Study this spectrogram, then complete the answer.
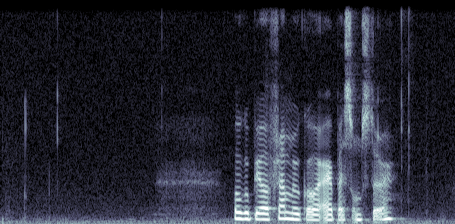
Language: Faroese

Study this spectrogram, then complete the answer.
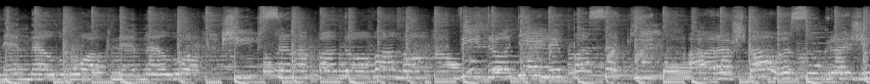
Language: Norwegian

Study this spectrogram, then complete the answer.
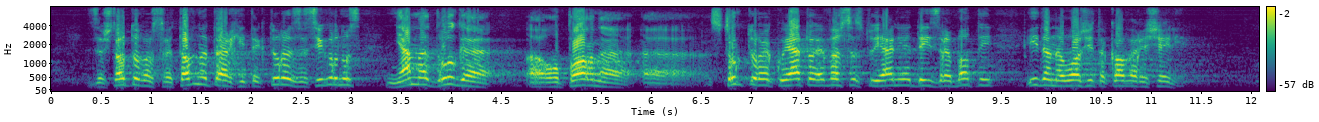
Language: Bulgarian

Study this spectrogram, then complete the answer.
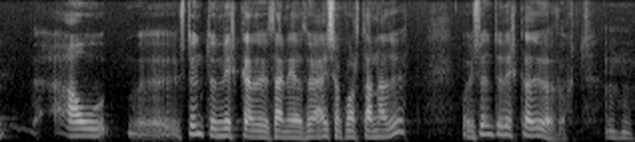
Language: Icelandic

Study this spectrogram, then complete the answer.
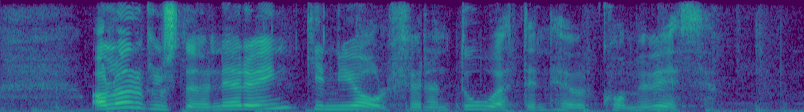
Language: Icelandic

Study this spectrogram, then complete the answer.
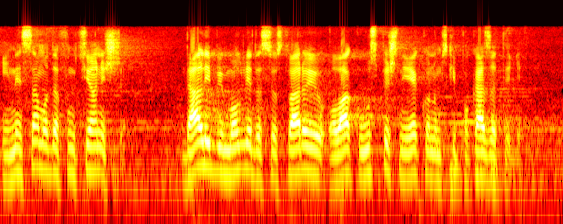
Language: Serbian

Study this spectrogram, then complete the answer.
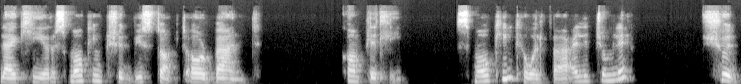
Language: Arabic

